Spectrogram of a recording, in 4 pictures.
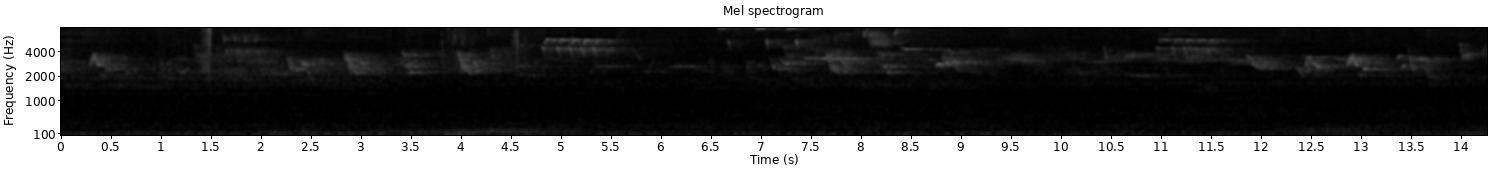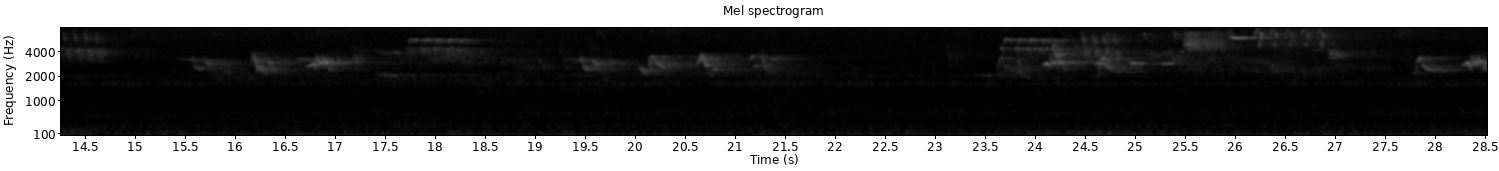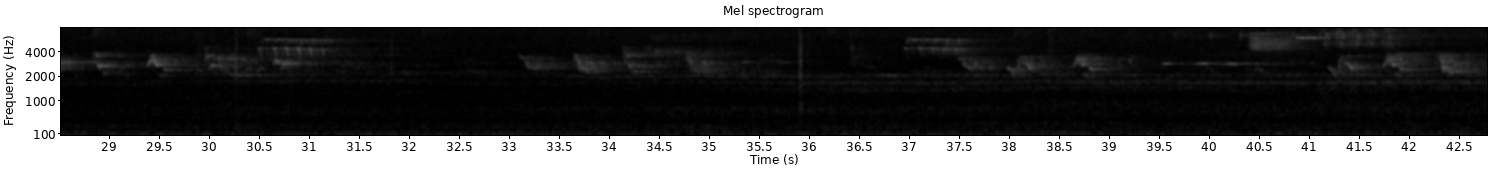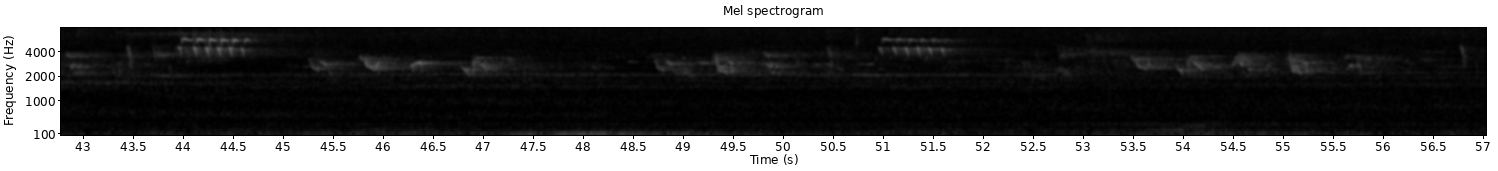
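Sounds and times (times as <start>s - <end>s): small birds chirping: 0.0s - 21.7s, 23.2s - 57.0s
low steady background rumble: 0.0s - 57.0s.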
